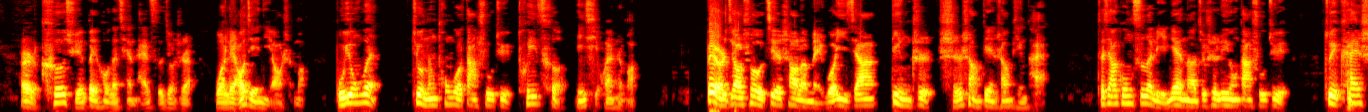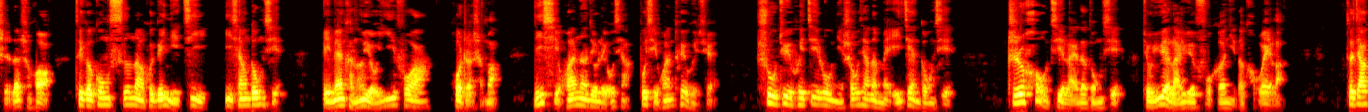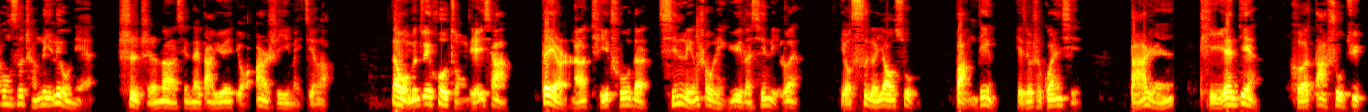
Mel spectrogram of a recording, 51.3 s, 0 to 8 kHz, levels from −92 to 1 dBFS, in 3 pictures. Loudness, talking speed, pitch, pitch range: -19 LUFS, 250 characters per minute, 130 Hz, 115-175 Hz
